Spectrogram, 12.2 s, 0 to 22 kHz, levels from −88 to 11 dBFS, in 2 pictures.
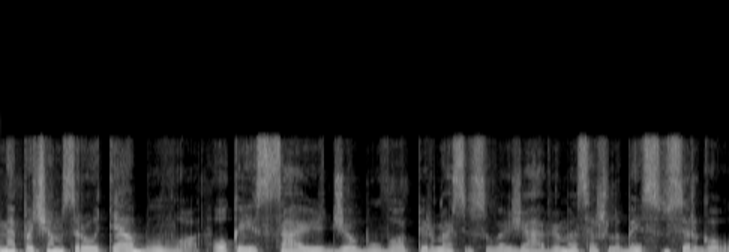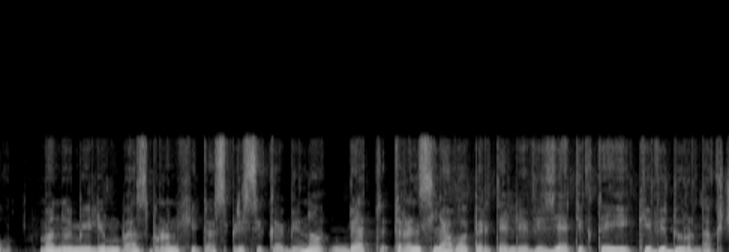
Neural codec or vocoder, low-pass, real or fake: vocoder, 22.05 kHz, 80 mel bands, WaveNeXt; 9.9 kHz; fake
